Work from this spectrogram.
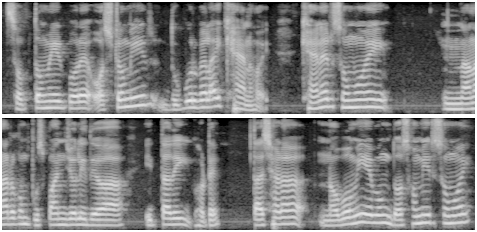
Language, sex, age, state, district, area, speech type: Bengali, male, 18-30, West Bengal, Purulia, urban, spontaneous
